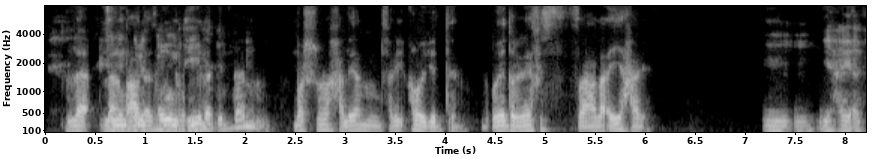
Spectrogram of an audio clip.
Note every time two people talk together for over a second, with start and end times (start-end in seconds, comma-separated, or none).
0.5-1.7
